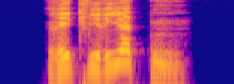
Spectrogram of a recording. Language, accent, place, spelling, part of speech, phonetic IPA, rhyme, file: German, Germany, Berlin, requirierten, adjective / verb, [ˌʁekviˈʁiːɐ̯tn̩], -iːɐ̯tn̩, De-requirierten.ogg
- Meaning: inflection of requirieren: 1. first/third-person plural preterite 2. first/third-person plural subjunctive II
